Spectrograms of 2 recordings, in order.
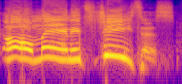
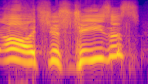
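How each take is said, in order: First: "Oh, man, it's Jesus" slowed down, with "Jesus" drawn out in wonder; awed. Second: "Oh, it's just Jesus" tossed off lightly, no weight on "Jesus"; bored, casual. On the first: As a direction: say it like you can't believe He's here. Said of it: "we should always be like". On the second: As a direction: shrug it off as ordinary. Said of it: "I don't want to get to that place where it's like". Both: Shown as a demonstration.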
